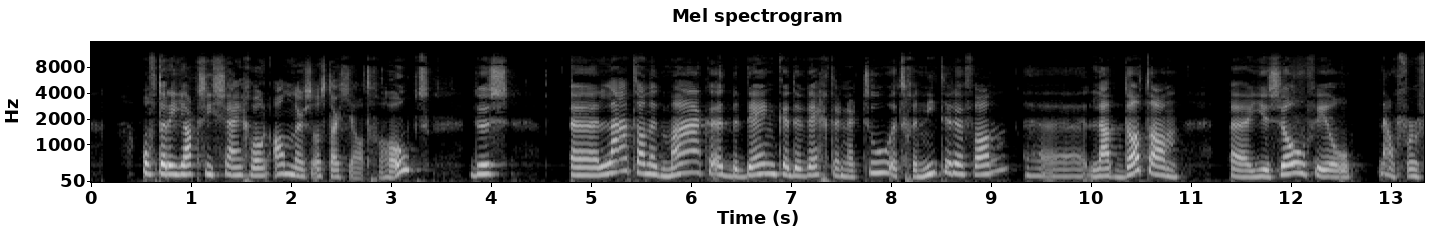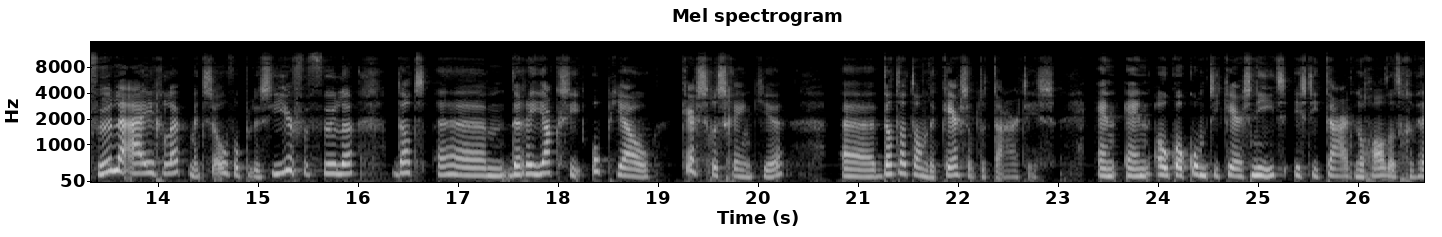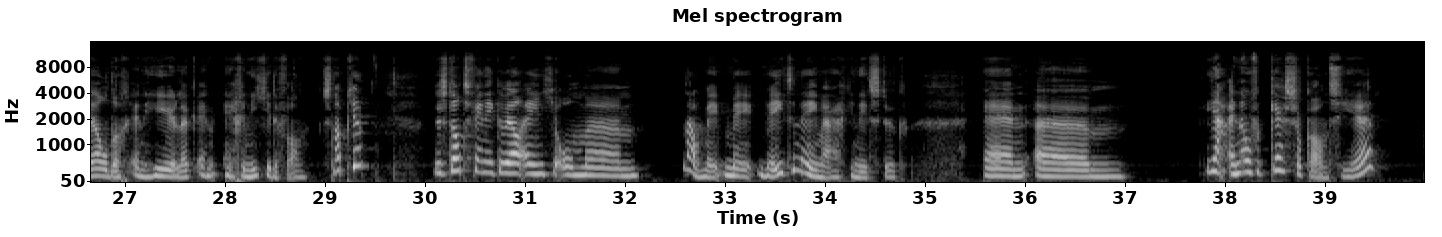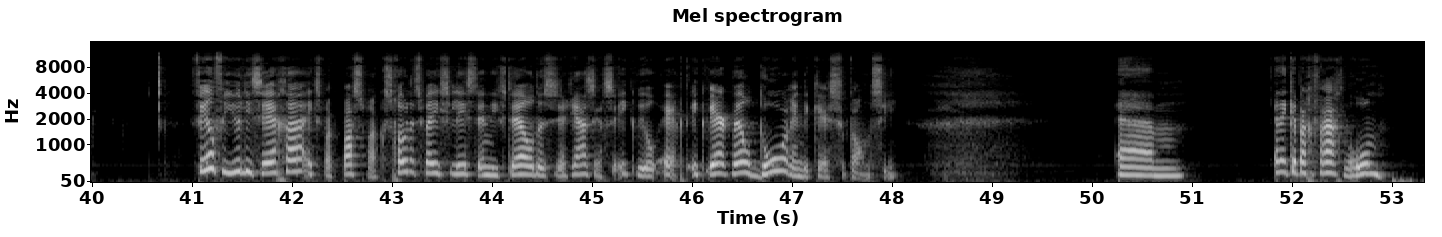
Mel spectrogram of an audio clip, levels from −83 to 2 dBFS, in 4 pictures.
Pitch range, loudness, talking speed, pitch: 185-255 Hz, -26 LUFS, 155 wpm, 215 Hz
